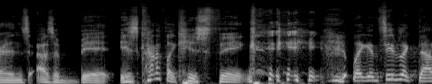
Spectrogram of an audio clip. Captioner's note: laughs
